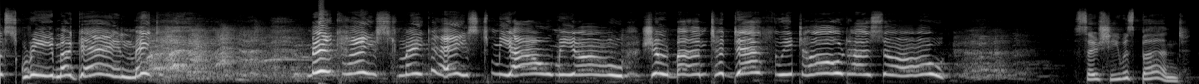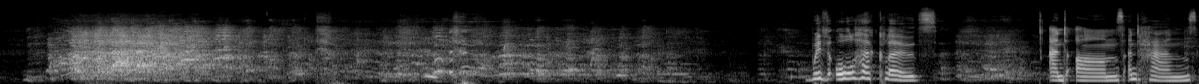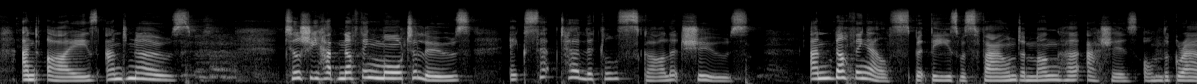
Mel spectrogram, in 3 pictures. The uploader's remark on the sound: Some performances from the live and spooktastic Scare Slam, as recorded at the Old Red Lion Theatre on Friday 12th October 2018, for the London Horror Festival . Some performances from the live and spooktastic Scare Slam, as recorded at the Old Red Lion Theatre. For the London Horror Festival .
